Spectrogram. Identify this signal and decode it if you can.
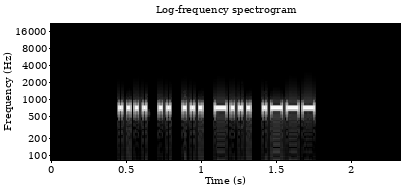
Morse code, heard as a keyed tone, about 46 wpm, 700 Hz. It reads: HISBJ
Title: Five Challenging Letter-Number Combinations 45wpm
